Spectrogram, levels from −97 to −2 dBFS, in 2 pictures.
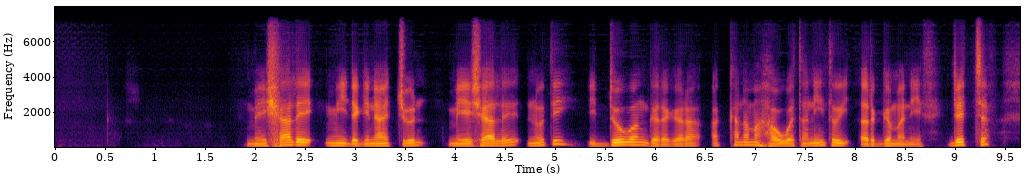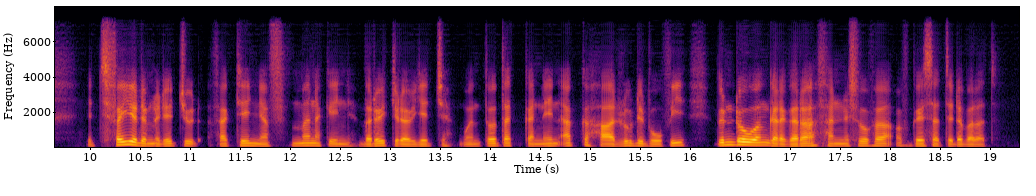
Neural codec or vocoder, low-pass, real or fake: codec, 16 kHz, 0.3 kbps, FocalCodec; 7.2 kHz; fake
